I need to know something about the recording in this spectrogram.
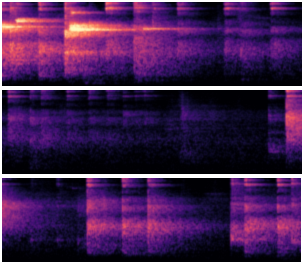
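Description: A table tennis ball clicks sharply off paddles and the table in an echoing hall.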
